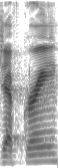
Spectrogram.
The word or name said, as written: Jeff Green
